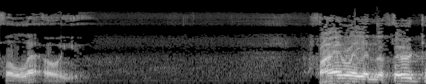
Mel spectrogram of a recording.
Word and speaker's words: phileo: But every single time that Peter answers, he answers with the verb phileo. P-H-I-L-E, long O.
